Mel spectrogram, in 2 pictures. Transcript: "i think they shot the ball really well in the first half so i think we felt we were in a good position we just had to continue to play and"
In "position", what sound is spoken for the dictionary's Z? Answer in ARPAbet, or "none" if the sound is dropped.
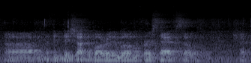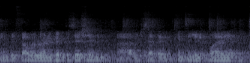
Z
